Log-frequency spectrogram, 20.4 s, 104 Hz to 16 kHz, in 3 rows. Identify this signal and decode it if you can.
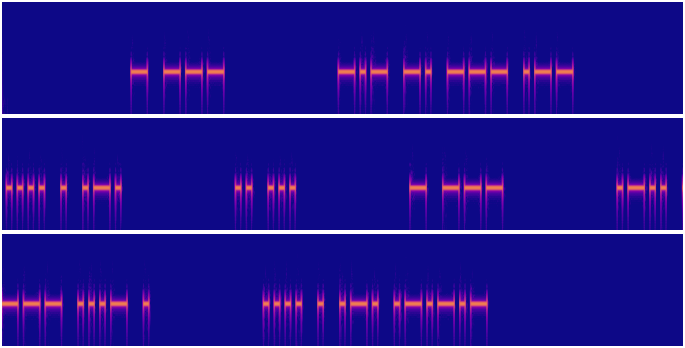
Morse code, heard as a keyed tone, about 22 wpm, 700 Hz. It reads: TO KNOW HER IS TO LOVE HER.
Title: 3x Word-Spacing - Sentences from Top 400 Words - 22wpm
